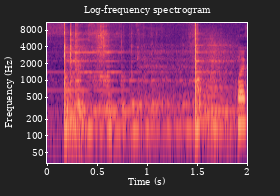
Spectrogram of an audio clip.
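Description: Steel clutch disc clanking down onto a loose steel flywheel as it is flipped over, the metal ringing on for about a second after the first impact. A second sharp clink follows about a second and a half in.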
